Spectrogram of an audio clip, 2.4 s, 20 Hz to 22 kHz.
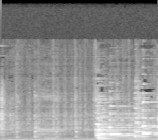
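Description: A 1924 coin-operated nickelodeon player piano starting up: a steady low hum from its mechanism, then about one and a half seconds in the piano begins playing.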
